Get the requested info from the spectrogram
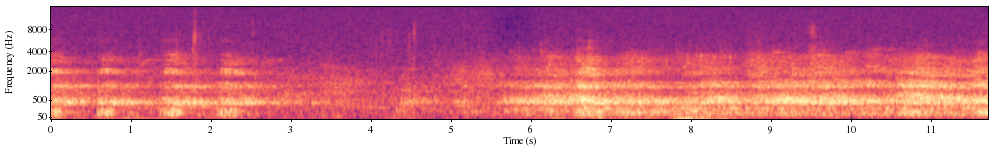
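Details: Autumn forest rut of fallow deer: bucks in a herd with albino and black animals give repeated rough, throaty grunts, dense and rhythmic at first, fading midway, then resuming in rasping runs over a faint hiss.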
